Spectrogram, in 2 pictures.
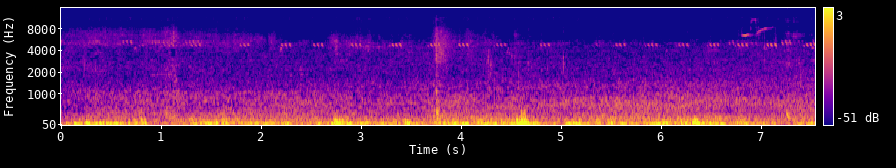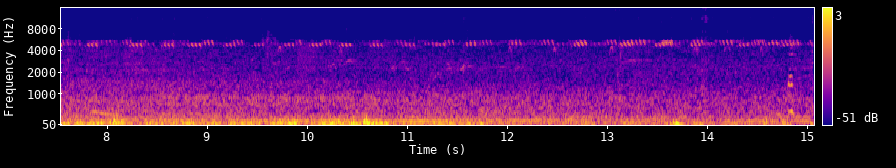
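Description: Outdoor ambience of low, gusty rumbling from wind and rushing water, with a short high chirp repeating about three times a second, like an insect calling. A faint steady low hum comes in about ten seconds in.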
